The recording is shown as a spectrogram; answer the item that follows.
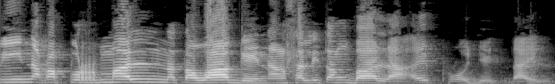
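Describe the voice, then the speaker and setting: A woman speaks at a fairly slow pace in an animated tone, her fairly high pitch moving with ordinary variation. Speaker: criminology review lecturer. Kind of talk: lecture. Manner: repetitive emphatic.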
